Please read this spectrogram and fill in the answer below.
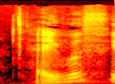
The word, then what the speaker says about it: Haworth: And that is, I don't know how you say it, Haworth? – Haworth, yeah.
